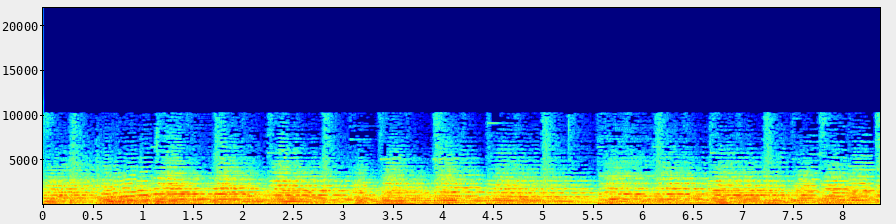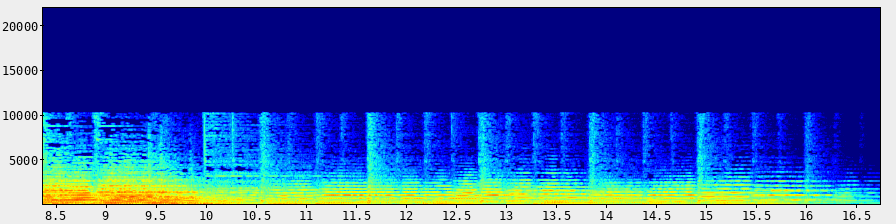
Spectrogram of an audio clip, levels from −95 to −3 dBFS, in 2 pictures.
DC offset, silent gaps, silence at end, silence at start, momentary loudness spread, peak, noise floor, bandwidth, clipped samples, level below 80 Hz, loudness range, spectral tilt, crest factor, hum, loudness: under 0.1%; none; 0.3 s; 0 s; 13 LU; -6 dBFS; -46 dBFS; 11 kHz; under 0.1%; -46 dBFS; 10 LU; -6.5 dB/octave; 16 dB; none; -22 LUFS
